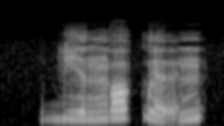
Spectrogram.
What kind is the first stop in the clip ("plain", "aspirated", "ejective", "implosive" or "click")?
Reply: implosive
